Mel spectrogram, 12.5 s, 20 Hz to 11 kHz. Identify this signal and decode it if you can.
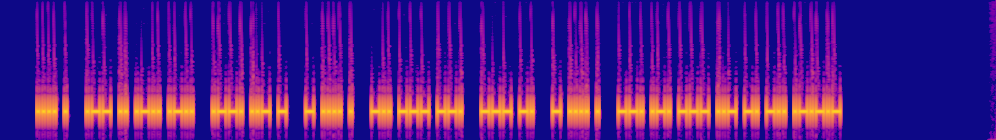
Morse code, heard as a keyed tone, about 34 wpm, 700 Hz. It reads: HE WILL PUT THE DOG ON THE GROUND.
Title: Sentences from Top 1000 Words - Review Part 2 - 35wpm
